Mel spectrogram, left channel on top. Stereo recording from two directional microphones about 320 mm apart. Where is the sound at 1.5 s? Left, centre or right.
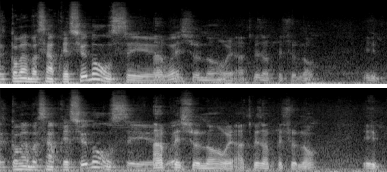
Right.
